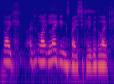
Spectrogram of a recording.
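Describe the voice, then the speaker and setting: A man's voice: on the high side, normal speed, darkish tone. A man co-hosting a podcast, chatting casually about a film with a teasing, sweary manner. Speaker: podcast host.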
